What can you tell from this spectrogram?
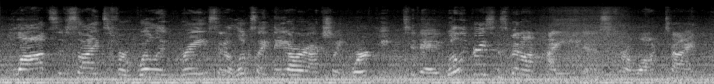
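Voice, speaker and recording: A woman with a very deep, low pitch and an American accent speaks at a moderate pace in monotone, flat intonation with very even loudness and hardly any pauses, over noticeable background noise. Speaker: studio tour guide. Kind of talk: guided tour commentary. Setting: tour tram with PA microphone.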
